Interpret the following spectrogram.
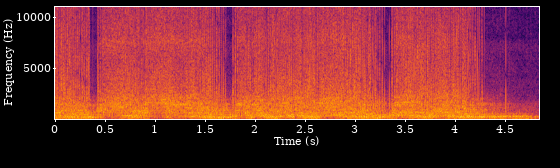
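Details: KTM 400 single-cylinder, cold start after sitting 3 days: loud steady thumping as it's revved, healthy with no knocks or misses.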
